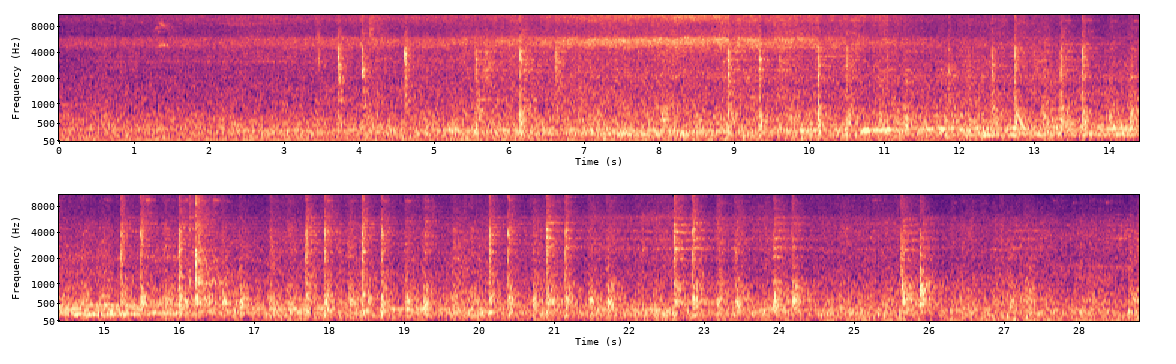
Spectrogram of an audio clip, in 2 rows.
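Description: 183-series electric limited express train running along the platform, its wheels clacking over rail joints over a low running hum; the clacks come thicker and the sound grows louder as the cars pass close by.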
